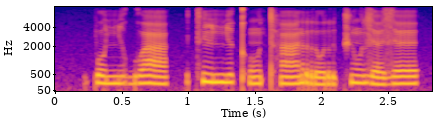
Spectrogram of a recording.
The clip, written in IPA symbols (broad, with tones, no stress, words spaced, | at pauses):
po˨ɲi˨ɡʷaː˦˨ | t͡sĩ˦ɲɪ˦kʼũ˨˦ tʰã˨˦ ro˨rt͡ʃũ˦zɛ˨ zɛ˦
